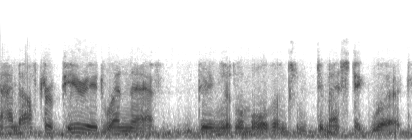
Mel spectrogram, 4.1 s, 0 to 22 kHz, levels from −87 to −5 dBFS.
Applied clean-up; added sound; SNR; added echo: none; Fire; 9 dB; none.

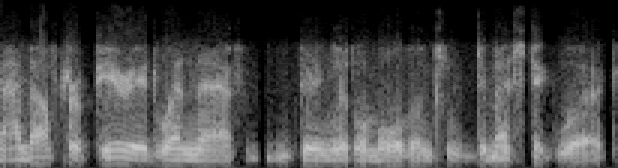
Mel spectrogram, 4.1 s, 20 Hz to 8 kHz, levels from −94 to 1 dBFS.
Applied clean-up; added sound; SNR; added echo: none; none; none; none.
